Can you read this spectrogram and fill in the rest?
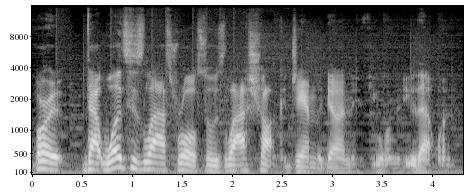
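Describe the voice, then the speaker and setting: A man's voice: mid-range voice, fairly quick, soft background music. A man playing a tabletop game, chatting casually and matter-of-factly as he works through rules and numbers.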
